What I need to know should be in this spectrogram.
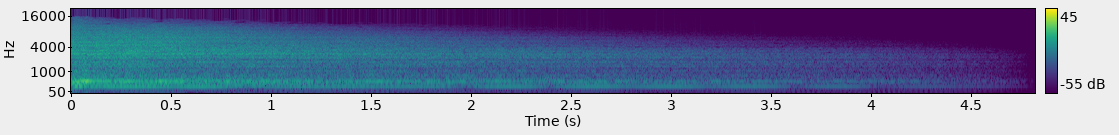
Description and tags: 09 Crash Loud Cymbals & Snares
7A, Brahner, cymbal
